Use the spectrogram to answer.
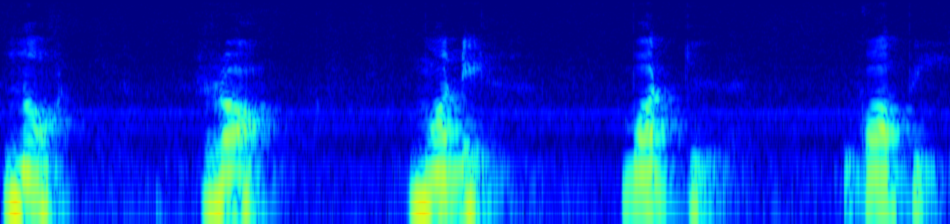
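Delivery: "not, rock, model, bottle, copy" with a short o, spaced apart; short o drill. Shown as a demonstration. Teacher modelling the short o for students, careful drill. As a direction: say each word with a rounded short o.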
